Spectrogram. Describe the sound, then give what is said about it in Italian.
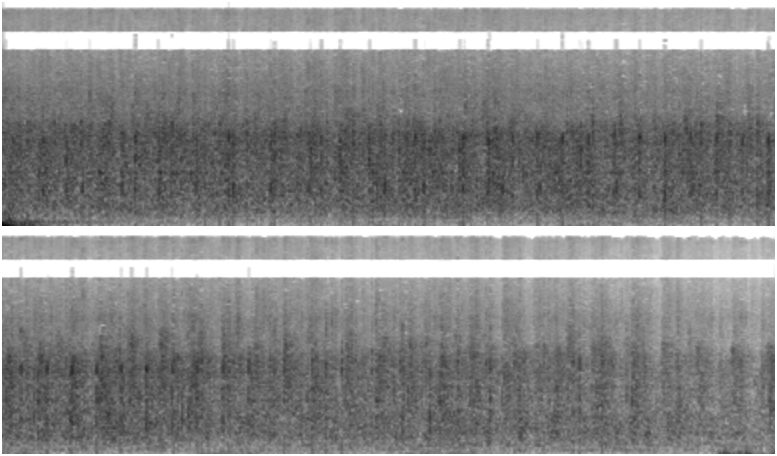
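Sustained audience applause at a public talk, dense and steady clapping that holds an even level for the whole stretch with no single voice standing out. “Io vorrei che lo applaudissimo a Ortensio da Spinetoli, almeno”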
